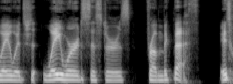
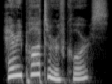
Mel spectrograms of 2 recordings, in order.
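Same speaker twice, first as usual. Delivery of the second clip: put-on much higher, softer boy voice; Harry Potter impression; 7 semitones higher, 8 dB quieter than usual. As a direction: voice young Harry lightly. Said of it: "I'll do an impression".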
